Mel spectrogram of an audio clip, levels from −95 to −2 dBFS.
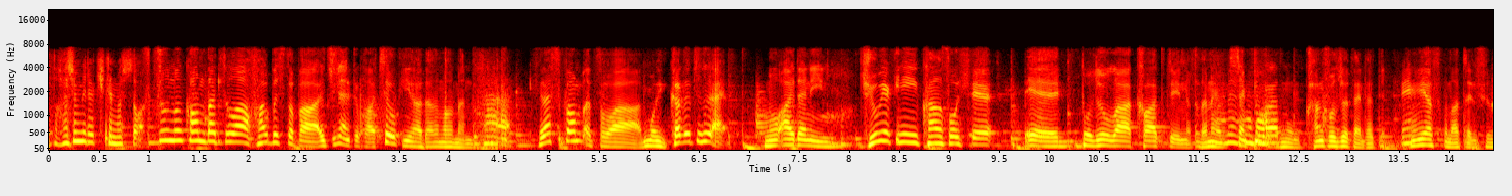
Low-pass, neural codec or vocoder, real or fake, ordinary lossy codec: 7.2 kHz; codec, 16 kHz, 1 kbps, X-Codec, HuBERT features, trained on balanced general audio; fake; Opus, 32 kbps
